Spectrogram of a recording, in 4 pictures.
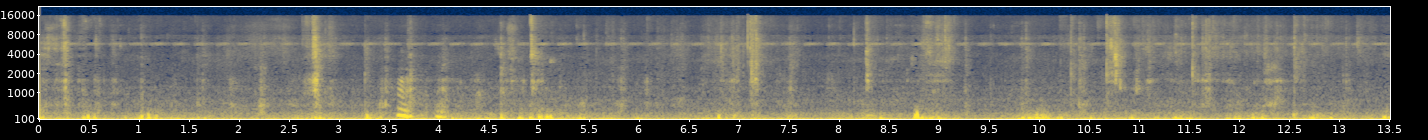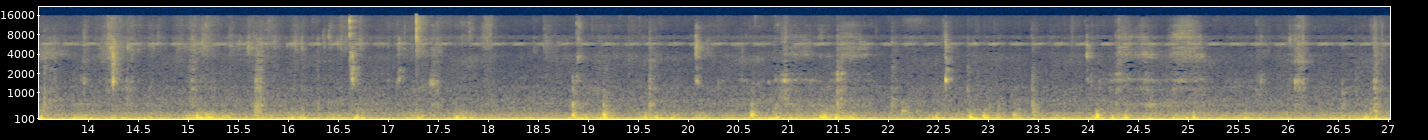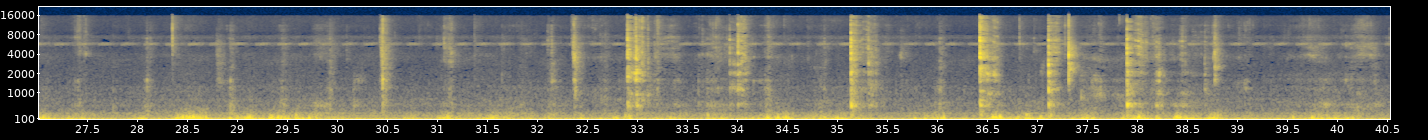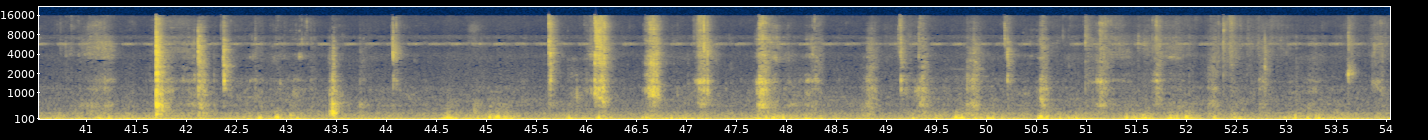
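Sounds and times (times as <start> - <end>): chewing food: 0.0 - 22.8, 45.5 - 54.0
steady low hum: 0.0 - 54.0.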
